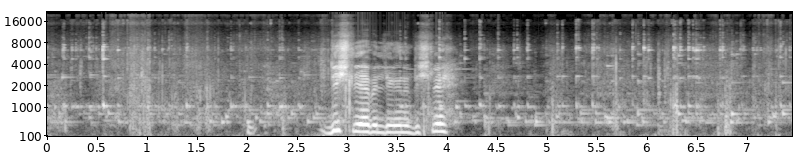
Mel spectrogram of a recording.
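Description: A flock of sheep grazes on a mountainside, one close bleat rising out of soft shuffling, scattered clinks and small rustles, while someone speaks nearby.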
